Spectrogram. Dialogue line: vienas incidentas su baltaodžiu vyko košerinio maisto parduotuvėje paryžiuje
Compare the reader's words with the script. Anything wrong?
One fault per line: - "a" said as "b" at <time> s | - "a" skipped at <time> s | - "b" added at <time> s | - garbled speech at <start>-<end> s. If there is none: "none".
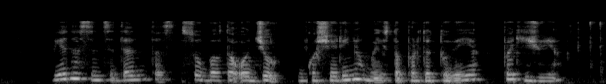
- "vyko" skipped at 2.7 s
